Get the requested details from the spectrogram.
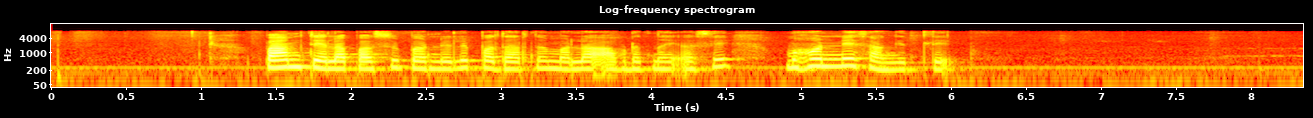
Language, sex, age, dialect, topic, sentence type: Marathi, female, 18-24, Standard Marathi, agriculture, statement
